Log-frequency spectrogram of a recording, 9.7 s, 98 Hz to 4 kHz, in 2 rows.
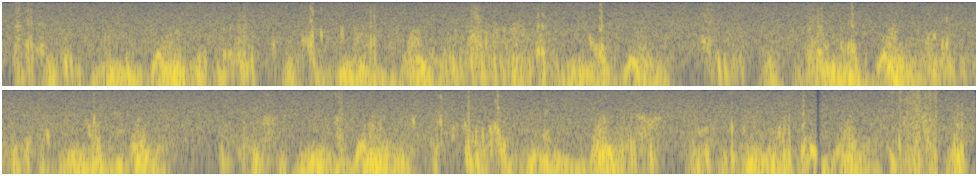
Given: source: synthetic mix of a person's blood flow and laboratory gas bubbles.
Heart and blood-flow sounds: Doppler ultrasound of blood flow; precordium
0.05-0.24 s: bubbles
0.29-0.40 s: bubbles
0.49-0.72 s: bubbles
0.96-1.31 s: bubbles
1.35-1.39 s: bubbles
1.48-1.65 s: bubbles
1.68-1.92 s: bubbles
2.17-2.80 s: bubbles
2.90-3.07 s: bubbles
3.48-3.73 s: bubbles
4.01-4.33 s: bubbles
4.60-4.91 s: bubbles
4.97-5.14 s: bubbles
5.27-5.50 s: bubbles
5.96-6.25 s: bubbles
6.53-6.61 s: bubbles
6.91-6.97 s: bubbles
7.01-7.46 s: bubbles
7.58-7.63 s: bubbles
7.94-8.46 s: bubbles
8.50-8.94 s: bubbles
9.28-9.55 s: bubbles
9.60-9.72 s: bubbles
From the record:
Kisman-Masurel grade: 342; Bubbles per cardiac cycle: rolling drumbeat, 9 or more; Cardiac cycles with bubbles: 100%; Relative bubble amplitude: moderate (0.250 to 0.450); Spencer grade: 3 (all of the cardiac periods contain showers or single bubble signals, but not dominating or overriding the cardiac motion signals); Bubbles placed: only in the low amplitude regions of the cardiac cycle

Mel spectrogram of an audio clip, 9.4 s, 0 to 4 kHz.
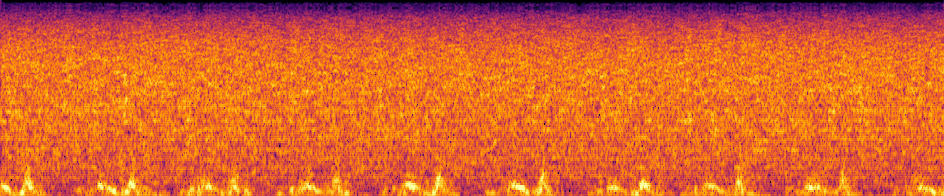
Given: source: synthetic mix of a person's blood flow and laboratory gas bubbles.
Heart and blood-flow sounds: Doppler ultrasound of blood flow; precordium
9.42-9.45 s: bubbles
From the record:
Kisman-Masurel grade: 123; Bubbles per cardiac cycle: 1 to 2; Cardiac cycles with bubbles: 10 to 50%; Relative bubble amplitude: loud (0.450 to 0.775); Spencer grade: 2 (many but less than half of the cardiac periods contain bubble signals, singularly or in groups); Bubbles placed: only in the low amplitude regions of the cardiac cycle

